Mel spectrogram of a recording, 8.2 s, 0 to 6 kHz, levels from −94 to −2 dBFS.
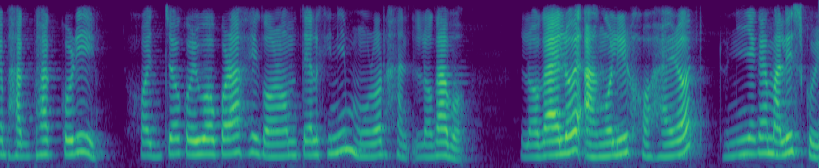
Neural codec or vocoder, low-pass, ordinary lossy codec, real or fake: none; 5.4 kHz; none; real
